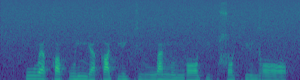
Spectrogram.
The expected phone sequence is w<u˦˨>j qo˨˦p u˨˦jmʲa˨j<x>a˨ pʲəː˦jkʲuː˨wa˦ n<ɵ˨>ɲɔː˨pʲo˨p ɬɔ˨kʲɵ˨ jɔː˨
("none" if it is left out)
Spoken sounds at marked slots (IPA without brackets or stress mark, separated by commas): u˦˨, q, o˨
